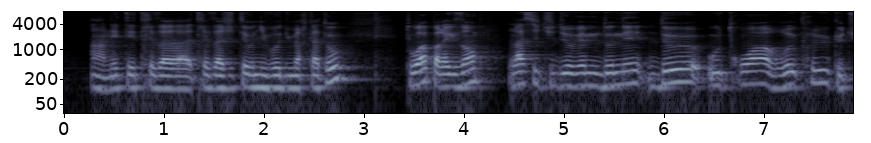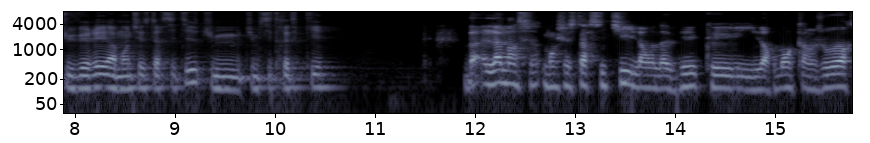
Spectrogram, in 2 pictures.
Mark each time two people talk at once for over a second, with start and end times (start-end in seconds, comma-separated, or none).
none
